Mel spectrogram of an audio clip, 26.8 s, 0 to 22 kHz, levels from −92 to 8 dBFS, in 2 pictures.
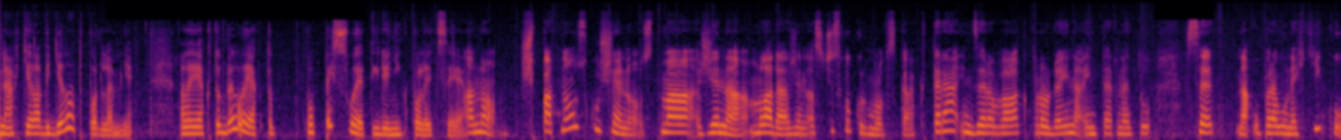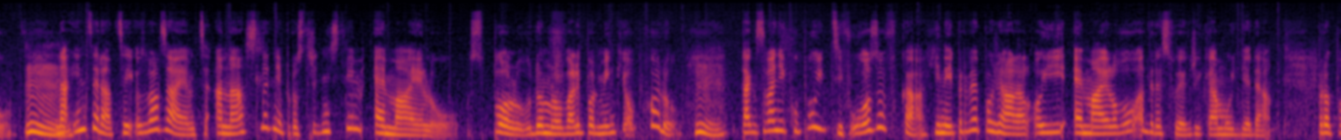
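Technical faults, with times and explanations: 26.47–26.57 s, comfort noise in place of the background: the sender likely stopped transmitting during a pause in the speech, as a discontinuous-transmission mode such as Opus DTX would, and the receiver filled the 100 ms gap with generated noise. The genuine room noise, about 34 dB below the speech, is swapped for a smooth, featureless hiss whose level shifts by about 5 dB, so the background briefly loses its texture and steps in loudness.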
